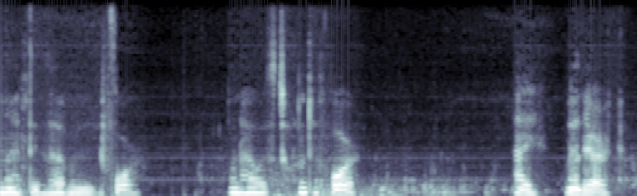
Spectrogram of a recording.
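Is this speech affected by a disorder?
Yes: multiple system atrophy; initially misdiagnosed as Parkinson's; diagnosed at 45, little levodopa benefit, no treatment; speech affected, speech therapy for articulation and voice attack.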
